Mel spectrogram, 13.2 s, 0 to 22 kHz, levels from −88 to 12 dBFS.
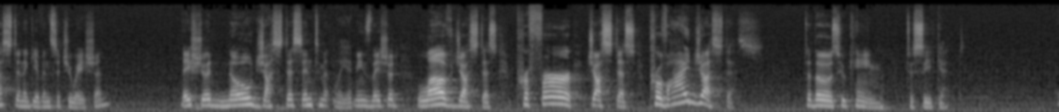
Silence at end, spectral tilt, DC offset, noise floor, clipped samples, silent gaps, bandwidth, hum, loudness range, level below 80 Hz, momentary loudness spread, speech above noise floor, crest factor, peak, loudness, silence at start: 1.2 s; -3.5 dB/octave; under 0.1%; -51 dBFS; under 0.1%; none; 19 kHz; none; 7 LU; -56 dBFS; 17 LU; 26 dB; 24 dB; -2 dBFS; -25 LUFS; 0 s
